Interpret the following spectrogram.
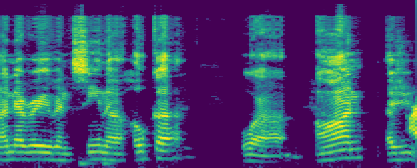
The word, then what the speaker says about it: HOKA: not, says from brands like UGG, Hookah, or which is HOKA. So I'm probably saying it wrong. Oh Hoka, yeah, yeah.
